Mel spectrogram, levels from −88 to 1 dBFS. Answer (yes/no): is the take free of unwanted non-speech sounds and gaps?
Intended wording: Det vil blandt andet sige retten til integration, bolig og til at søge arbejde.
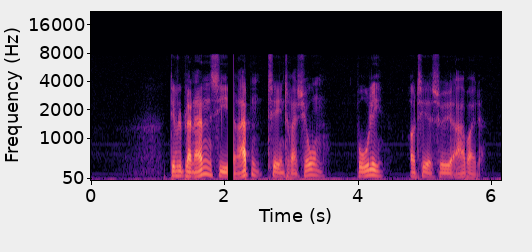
no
